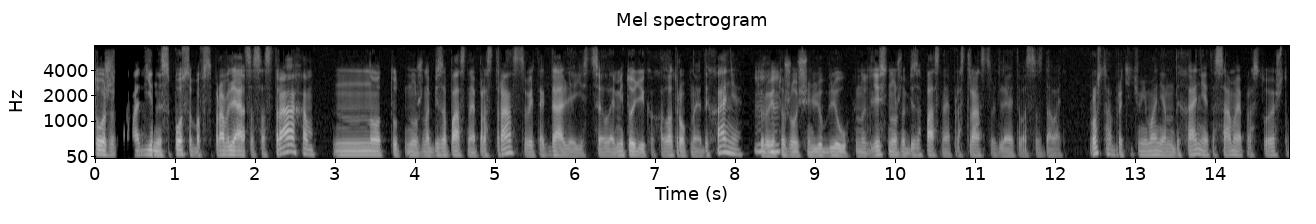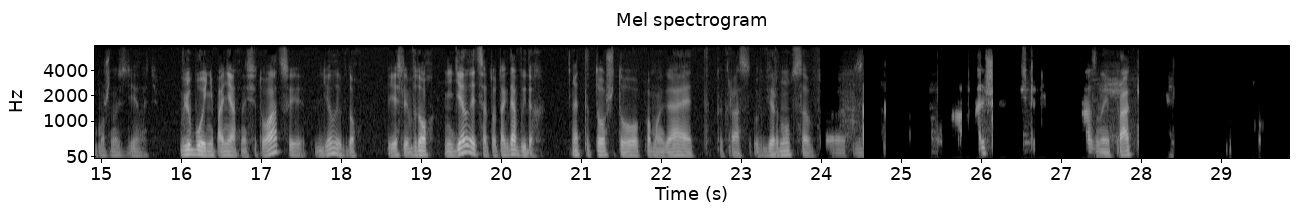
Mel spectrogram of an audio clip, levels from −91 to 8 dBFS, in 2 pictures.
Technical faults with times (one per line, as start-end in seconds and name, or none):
0.26-0.65 other side's voice leaking through
0.28-0.78 speech suppressed in double talk
1.80-1.87 concealed Bluetooth headset packet loss
8.13-8.18 concealed Bluetooth headset packet loss
9.64-9.70 concealed Bluetooth headset packet loss
23.96-24.84 other side's voice leaking through
24.01-27.43 speech suppressed in double talk
25.37-26.64 other side's voice leaking through
27.61-28.45 other side's voice leaking through
28.01-29.85 speech suppressed in double talk
29.07-29.13 other side's voice leaking through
